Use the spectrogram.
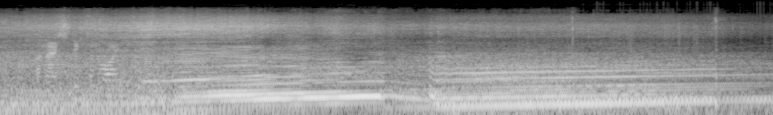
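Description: A car lapping the Bedford Autodrome race track during a track day revs hard, its engine note climbing, dropping sharply at a gear change, then climbing again, loud and close throughout.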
